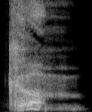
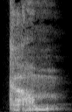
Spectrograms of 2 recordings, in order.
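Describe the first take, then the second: First: High croaking ghoul voice. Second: Breathless croaking ghoul voice. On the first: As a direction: croak it like a grotesque monster. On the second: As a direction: rasp it out like a grotesque monster. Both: A narrator's reading. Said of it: "croaked the ghoul".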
